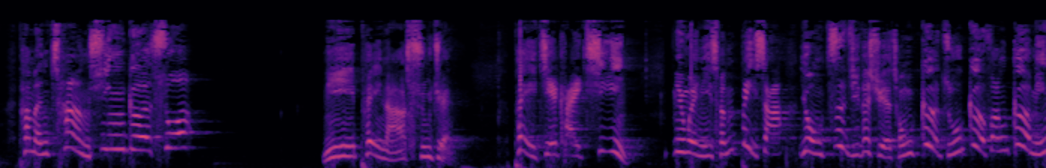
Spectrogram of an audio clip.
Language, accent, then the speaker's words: Chinese; China; 那跟我们中国人传统的葬礼，那就是十万八千里天地之别。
